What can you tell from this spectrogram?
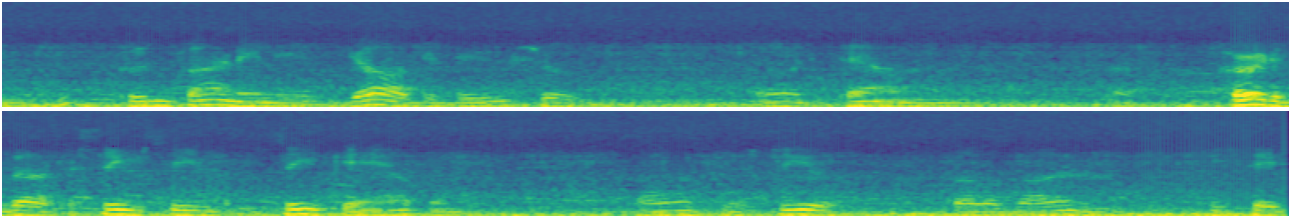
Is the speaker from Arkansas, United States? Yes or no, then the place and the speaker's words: yes; Fort Ross, Arkansas, United States; Well, I was raised in Fort Ross, Arkansas, and was born October 20th, 1894, in Fort Ross.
